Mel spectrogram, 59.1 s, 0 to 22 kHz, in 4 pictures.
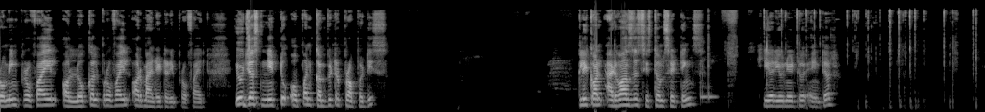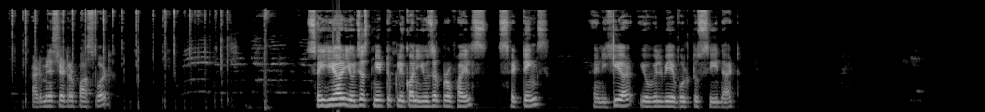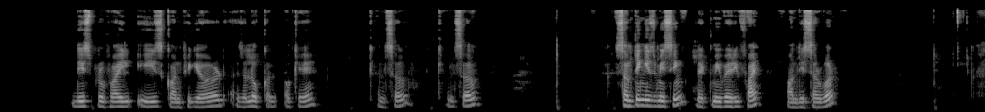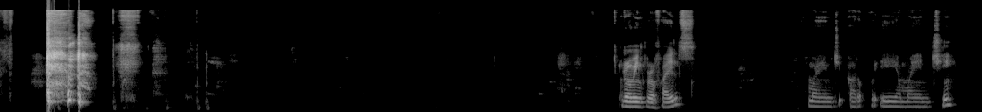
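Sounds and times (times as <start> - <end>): keyboard keys tapping: 11.5 - 18.9
person coughing: 45.0 - 45.8.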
